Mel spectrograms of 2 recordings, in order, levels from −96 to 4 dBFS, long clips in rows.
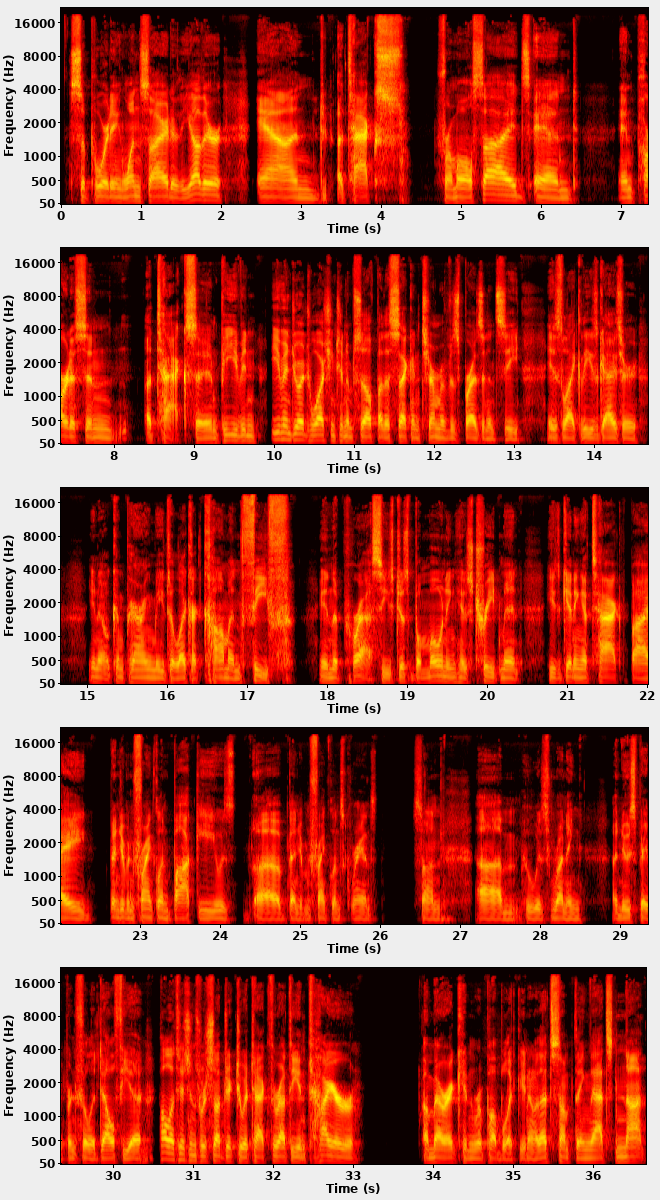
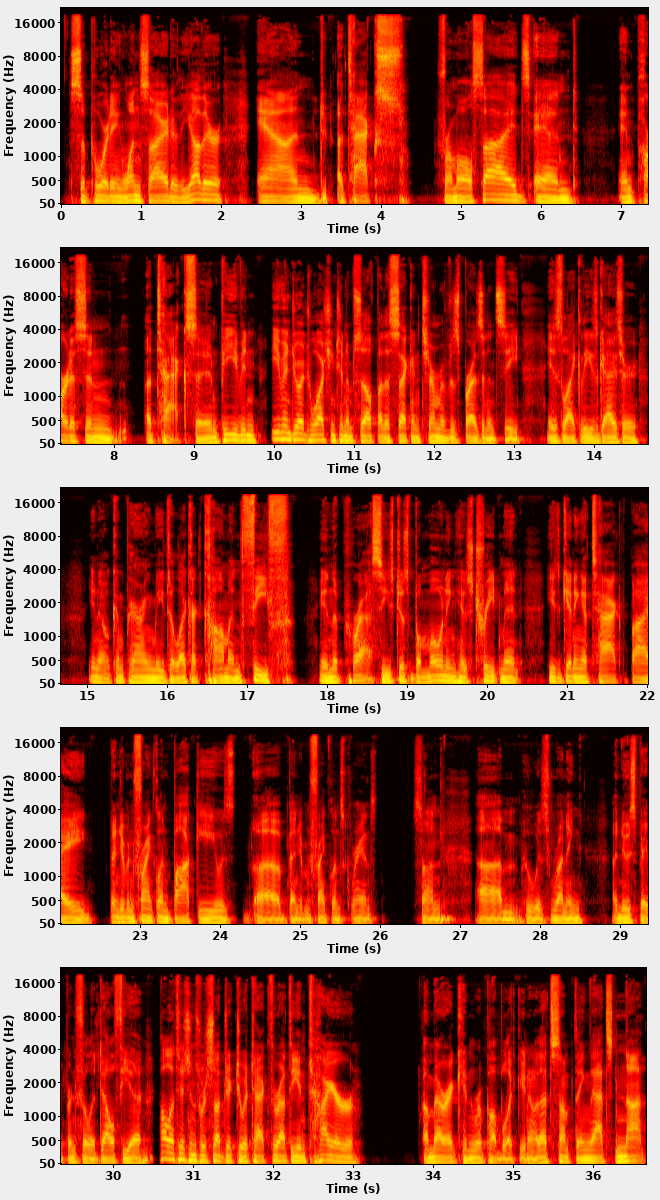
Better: second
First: thin; very; fading below 450 Hz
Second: none

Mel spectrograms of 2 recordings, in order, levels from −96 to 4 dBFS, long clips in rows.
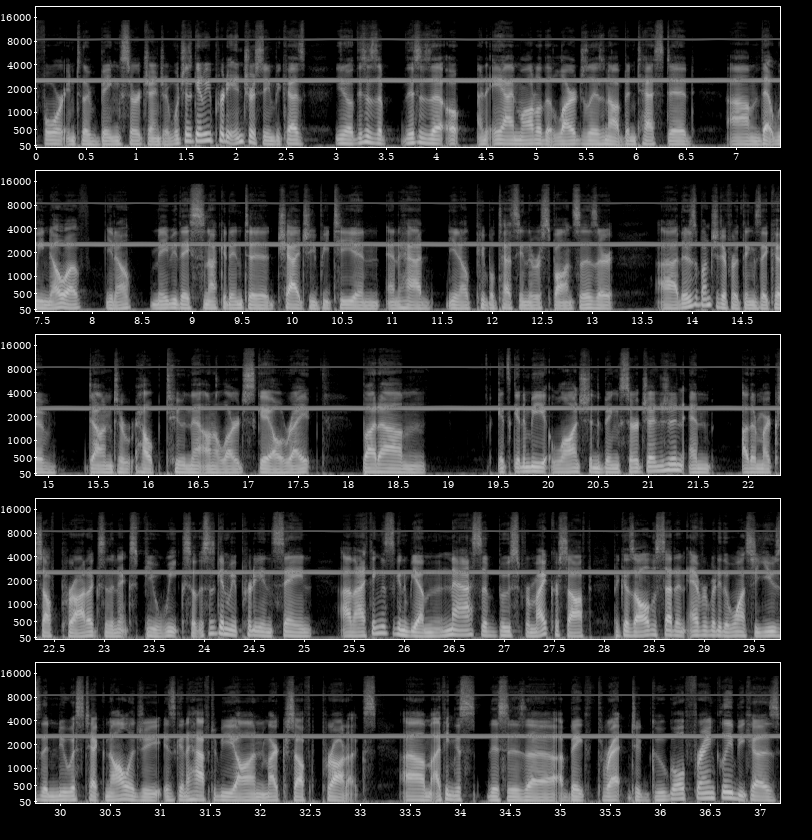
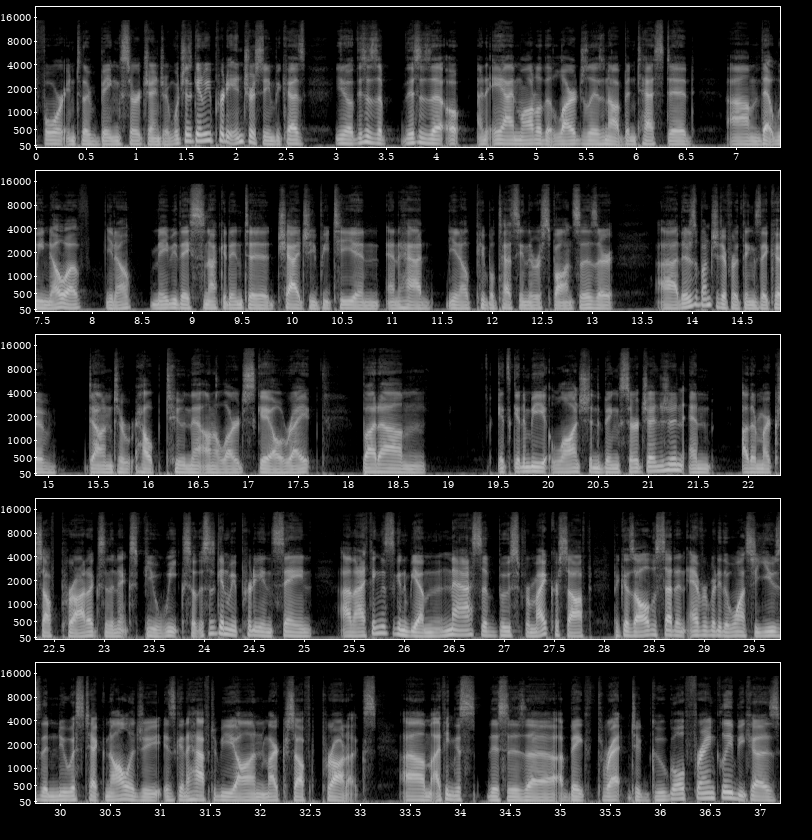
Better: second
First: high-pitched whine; noticeable; throughout; 2.5 kHz, 10 dB below the speech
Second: none

